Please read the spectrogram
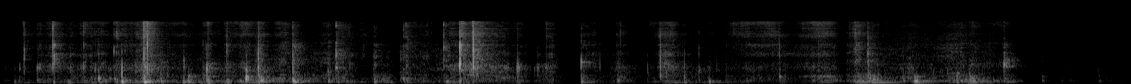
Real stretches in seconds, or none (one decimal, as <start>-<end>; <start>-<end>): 2.8-4.5; 8.4-11.3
